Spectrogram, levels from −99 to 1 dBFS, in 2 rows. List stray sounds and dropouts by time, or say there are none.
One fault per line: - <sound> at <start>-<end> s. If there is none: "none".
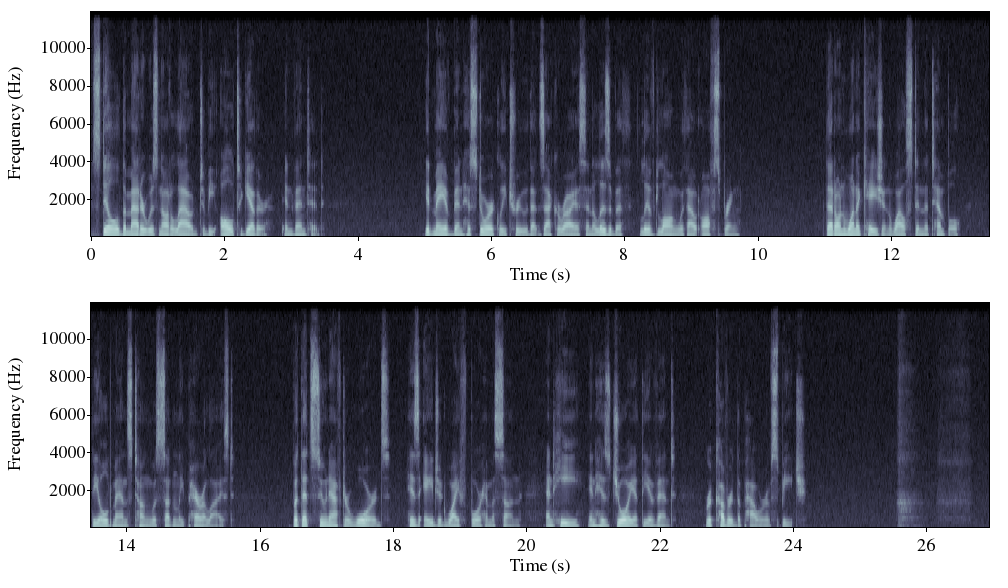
- breath at 25.5-26.7 s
